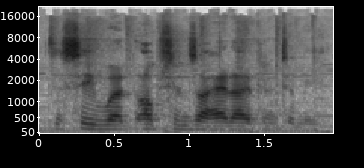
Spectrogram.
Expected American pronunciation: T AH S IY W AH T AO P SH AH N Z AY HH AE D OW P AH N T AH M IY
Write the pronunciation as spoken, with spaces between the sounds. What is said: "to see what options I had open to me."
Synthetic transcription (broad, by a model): T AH S IY W AH T AO P SH AH N Z AY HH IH D OW P AH N T AH M IY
